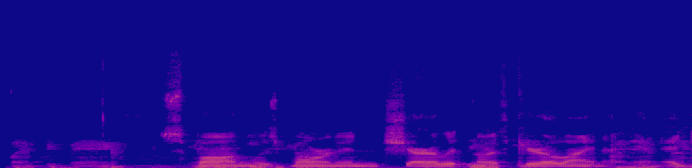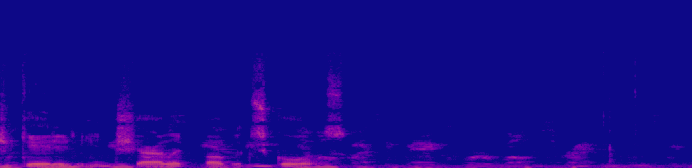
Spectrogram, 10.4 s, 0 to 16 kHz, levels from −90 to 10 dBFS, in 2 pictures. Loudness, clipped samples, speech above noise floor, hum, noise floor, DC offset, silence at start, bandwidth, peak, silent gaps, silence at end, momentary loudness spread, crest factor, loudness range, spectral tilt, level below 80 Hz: -44 LUFS; under 0.1%; 22 dB; none; -65 dBFS; under 0.1%; 0.1 s; 11 kHz; -26 dBFS; none; 0.3 s; 19 LU; 20 dB; 6 LU; -6 dB/octave; -68 dBFS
